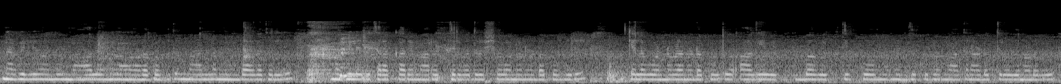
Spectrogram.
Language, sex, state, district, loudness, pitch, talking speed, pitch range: Kannada, female, Karnataka, Dharwad, -16 LUFS, 230 Hz, 125 wpm, 225-230 Hz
